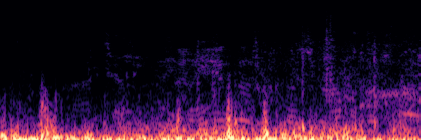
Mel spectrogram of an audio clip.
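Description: Wind buffeting the microphone on an open boat: a heavy, steady low rumble with a few sharper gusts or slaps in it.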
